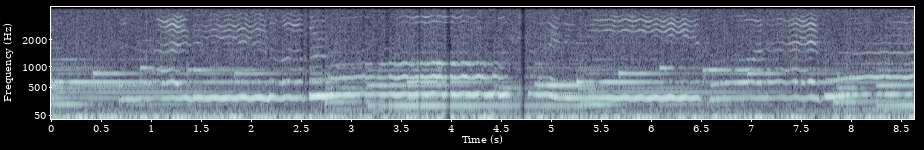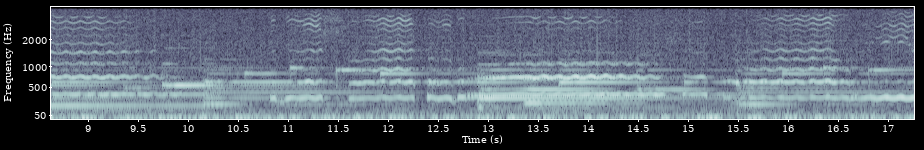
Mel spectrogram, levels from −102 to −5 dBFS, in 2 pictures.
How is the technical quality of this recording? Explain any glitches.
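The recording has one clear glitch: a burst of repeated packet loss. The audio also carries nothing above 4 kHz, consistent with a narrowband call path such as G.711.

From 2.5 to 4.75 s there are fifteen short holes, the longest about 44 ms. Each is concealed by extending the preceding sound, covering roughly 16% of the stretch. The result is choppy audio with pieces missing. A spectrogram shows smeared, repeated frames with vertical seams, and the waveform shows copied cycles.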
